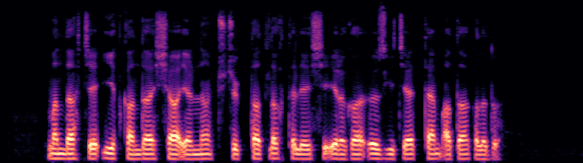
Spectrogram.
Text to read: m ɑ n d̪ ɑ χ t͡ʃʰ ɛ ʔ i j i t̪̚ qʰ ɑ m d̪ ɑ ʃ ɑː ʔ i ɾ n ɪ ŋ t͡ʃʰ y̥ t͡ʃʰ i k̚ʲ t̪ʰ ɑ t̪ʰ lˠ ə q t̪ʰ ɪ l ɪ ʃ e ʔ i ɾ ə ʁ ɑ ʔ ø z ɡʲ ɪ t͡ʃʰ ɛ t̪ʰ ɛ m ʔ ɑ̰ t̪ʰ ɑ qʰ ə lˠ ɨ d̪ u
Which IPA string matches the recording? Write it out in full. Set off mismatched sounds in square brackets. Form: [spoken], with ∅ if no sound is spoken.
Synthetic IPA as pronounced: m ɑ n d̪ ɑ χ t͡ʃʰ ɛ ʔ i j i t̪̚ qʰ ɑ [n] d̪ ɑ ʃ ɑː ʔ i ɾ n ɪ ŋ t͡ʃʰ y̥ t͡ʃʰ [y] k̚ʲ t̪ʰ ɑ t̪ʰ lˠ ə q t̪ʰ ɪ l ɪ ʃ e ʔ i ɾ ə ʁ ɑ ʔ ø z ɡʲ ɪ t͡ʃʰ ɛ t̪ʰ ɛ m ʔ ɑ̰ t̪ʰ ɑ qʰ ə lˠ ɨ d̪ u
